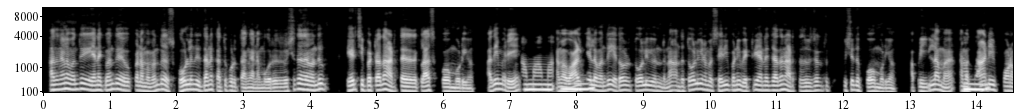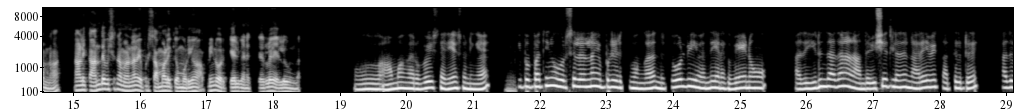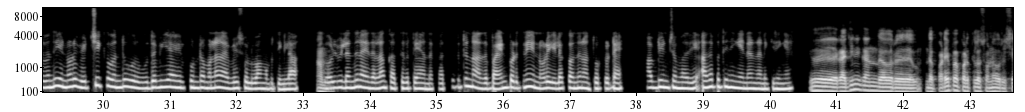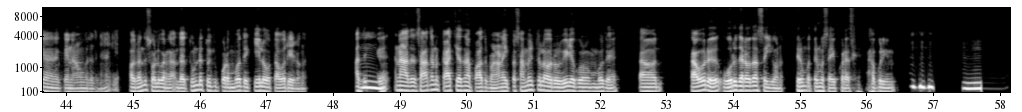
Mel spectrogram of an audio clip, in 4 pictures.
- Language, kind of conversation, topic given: Tamil, podcast, தோல்வி வந்தால் அதை கற்றலாக மாற்ற நீங்கள் எப்படி செய்கிறீர்கள்?
- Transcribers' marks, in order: other background noise; "எனக்குள்ள" said as "எனக்கெள"; drawn out: "ஓ!"; laughing while speaking: "ம்"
